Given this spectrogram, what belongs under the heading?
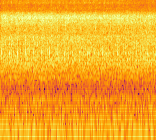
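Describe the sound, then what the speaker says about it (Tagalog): A car engine keeps idling after its battery terminal is disconnected, a steady close rumble with a constant broadband hum and no voices. "tuloy pa rin po yung andar ng kanyang makina"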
